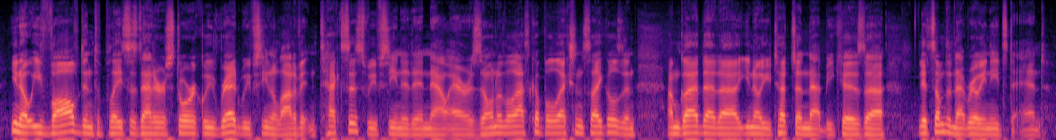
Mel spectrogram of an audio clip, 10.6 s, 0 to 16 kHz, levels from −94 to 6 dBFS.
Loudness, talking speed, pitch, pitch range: -24 LUFS, 270 wpm, 125 Hz, 115-135 Hz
